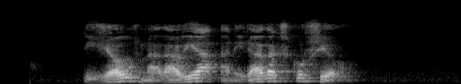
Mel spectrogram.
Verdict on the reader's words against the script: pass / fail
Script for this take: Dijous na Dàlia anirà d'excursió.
pass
